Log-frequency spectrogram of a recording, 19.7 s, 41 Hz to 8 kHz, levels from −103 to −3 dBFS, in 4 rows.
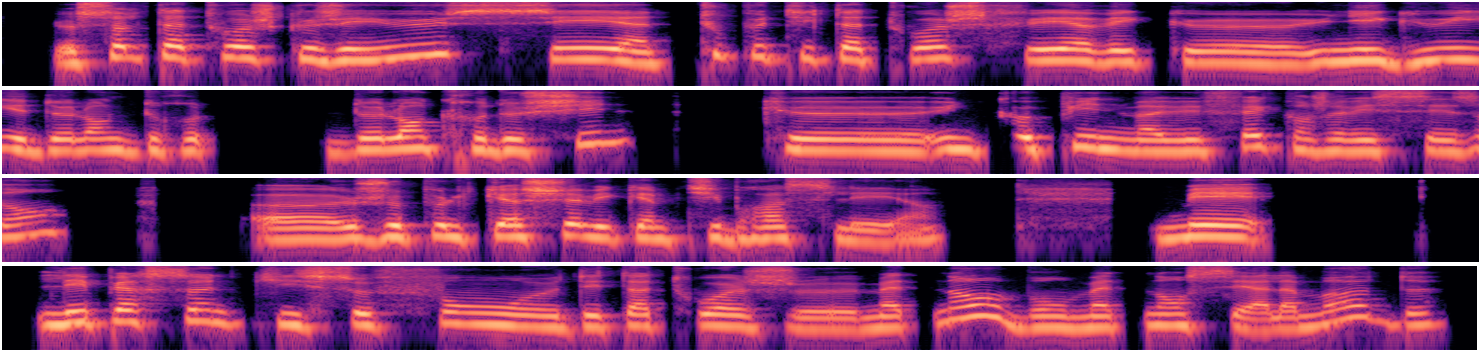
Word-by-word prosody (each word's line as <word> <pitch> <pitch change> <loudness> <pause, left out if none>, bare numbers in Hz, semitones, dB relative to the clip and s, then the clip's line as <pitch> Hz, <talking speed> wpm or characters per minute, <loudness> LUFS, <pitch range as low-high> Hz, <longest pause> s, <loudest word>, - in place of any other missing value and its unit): le - - -2
seul 240 +9 +2
tatouage 245 -2 +3
que 225 - -1
j'ai 210 0 +3
eu, 275 +6 +1
c'est 225 -6 +4
un 175 -3 +2
tout 295 - -5
petit 245 -4 -6
tatouage 225 +2 +1
fait 210 +1 +4
avec, 190 -2 0
heu, 175 -3 -1
une 190 +4 0
aiguille 210 +2 +1
et - - +4
de 180 +1 -1
l'endre 180 -1 -3 0.4
de 160 +5 0
l'encre 205 0 +1
de 185 +1 +2
Chine, 275 - -1 0.5
qu'une 180 0 0
copine 205 0 +1
m'avait 175 0 0
fait 220 +6 -1
quand 195 -4 -7
j'avais 175 0 -2
16 175 0 -4
ans. 235 +6 -5 0.7
Heu, 170 +1 +1
je 185 +3 +4
peux 205 +1 +1
le 200 - 0
cacher 215 +4 +4
avec 190 -3 0
un 180 - -1
petit 175 +3 -2
bracelet, 175 -4 -3
hein. 175 - -9 0.7
Mais, 200 -1 +5 0.8
les 220 +4 +3
personnes 250 -1 0
qui 200 -1 -4
se 170 +4 +2
font, 200 -1 -3
heu, 170 - -2
des 175 +1 -2
tatouages, 185 -2 -2
heu, 150 -1 -4
maintenant, 220 - -1
bon, 170 -1 -3
maintenant, 175 +4 -3
c'est 185 -3 -3
à 140 - -1
la 155 - -3
mode, 210 - -4
195 Hz, 175 wpm, -23 LUFS, 175-220 Hz, 0.8 s, Mais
